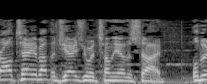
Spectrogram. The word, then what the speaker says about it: Jesuits: No, it's spelled J-E-S-U-I-T. It's like, it's some type of like from the Vatican, Yo, Jesuits. – Jesuits, yes.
